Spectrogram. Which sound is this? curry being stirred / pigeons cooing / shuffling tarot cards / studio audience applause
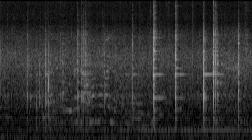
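curry being stirred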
